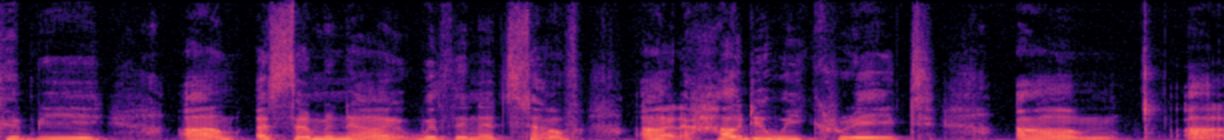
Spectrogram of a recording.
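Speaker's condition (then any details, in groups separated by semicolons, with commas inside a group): Cerebral palsy; from birth, very mild; hard to understand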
